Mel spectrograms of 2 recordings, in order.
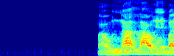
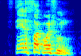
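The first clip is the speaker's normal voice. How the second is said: angry warning; 6 semitones higher than usual. Real, not acted. Ranting at would-be touchers, angry. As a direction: push them off hard.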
